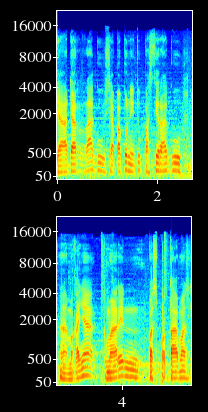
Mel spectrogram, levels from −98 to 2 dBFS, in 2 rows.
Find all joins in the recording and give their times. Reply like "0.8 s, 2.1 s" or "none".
2.6 s, 3.5 s, 4.4 s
